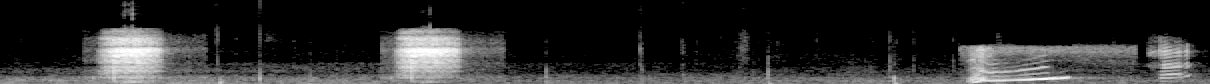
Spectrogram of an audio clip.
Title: Girly Voice Sneezing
